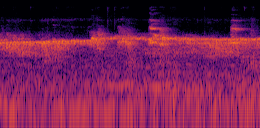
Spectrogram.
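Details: Domestic canary singing indoors, holding a steady, unbroken rolling trill with a few higher sweeps layered on top; a soft low hum runs beneath.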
